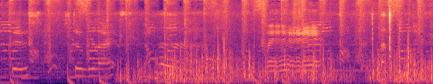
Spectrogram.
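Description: Sheep bleat in a few short, wavering calls near the start, then several more overlap amid scuffling and outdoor noise, with a faint voice in the background.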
